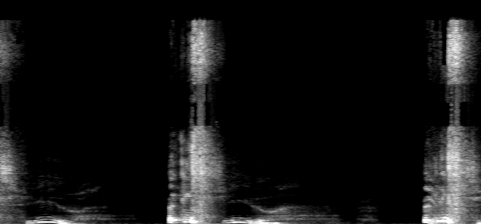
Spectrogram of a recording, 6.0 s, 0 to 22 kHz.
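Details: Male sneezing, from 100+ sneezes recorded on the same day: two sharp, explosive sneezes, each after a quick drawn-in breath, with a voiced sigh between them.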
